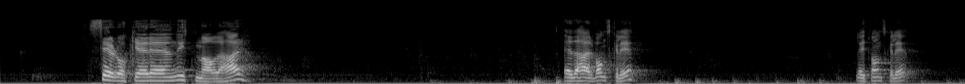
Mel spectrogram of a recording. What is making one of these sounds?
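An elderly man speaks calmly in short bursts through a microphone.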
